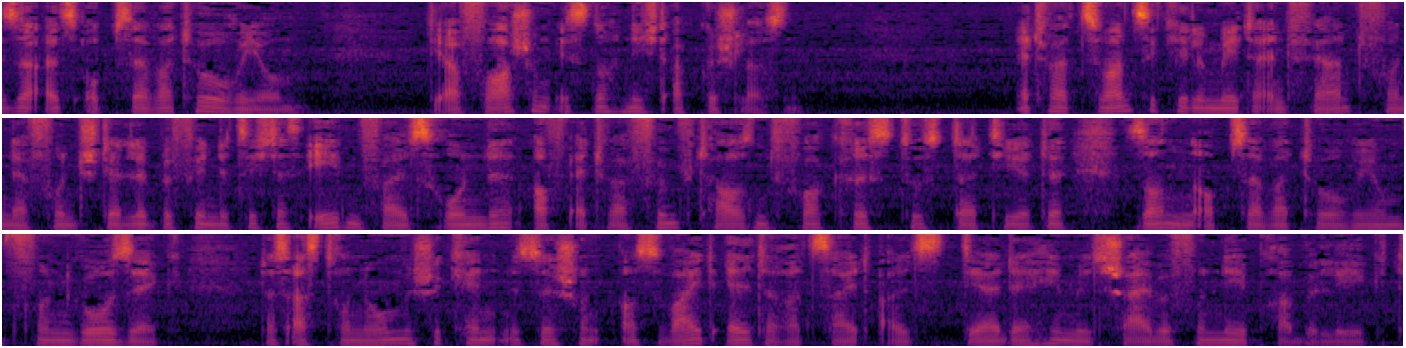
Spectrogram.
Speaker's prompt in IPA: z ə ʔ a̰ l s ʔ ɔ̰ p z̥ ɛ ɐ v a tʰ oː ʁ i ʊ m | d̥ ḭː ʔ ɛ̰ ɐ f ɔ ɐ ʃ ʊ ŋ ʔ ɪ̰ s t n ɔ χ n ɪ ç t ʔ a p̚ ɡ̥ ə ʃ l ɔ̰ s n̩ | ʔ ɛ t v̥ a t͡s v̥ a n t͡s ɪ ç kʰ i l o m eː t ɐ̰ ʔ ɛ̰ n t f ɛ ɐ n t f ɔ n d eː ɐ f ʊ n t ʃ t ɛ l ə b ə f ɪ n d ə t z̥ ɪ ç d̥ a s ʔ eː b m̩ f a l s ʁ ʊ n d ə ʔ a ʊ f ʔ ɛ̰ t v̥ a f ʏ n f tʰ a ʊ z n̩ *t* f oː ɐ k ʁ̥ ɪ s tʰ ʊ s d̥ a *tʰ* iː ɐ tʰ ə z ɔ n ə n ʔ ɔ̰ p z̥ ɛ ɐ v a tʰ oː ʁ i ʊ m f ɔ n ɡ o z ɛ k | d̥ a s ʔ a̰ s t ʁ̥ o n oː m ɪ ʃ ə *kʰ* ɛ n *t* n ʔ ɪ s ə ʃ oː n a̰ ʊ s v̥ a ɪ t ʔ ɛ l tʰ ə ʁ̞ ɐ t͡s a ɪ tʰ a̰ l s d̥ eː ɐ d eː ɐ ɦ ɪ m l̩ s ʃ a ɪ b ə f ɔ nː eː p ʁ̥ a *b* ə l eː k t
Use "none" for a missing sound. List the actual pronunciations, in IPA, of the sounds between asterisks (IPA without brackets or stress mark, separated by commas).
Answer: t, tʰ, kʰ, t, b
